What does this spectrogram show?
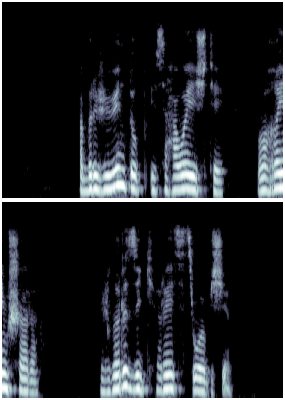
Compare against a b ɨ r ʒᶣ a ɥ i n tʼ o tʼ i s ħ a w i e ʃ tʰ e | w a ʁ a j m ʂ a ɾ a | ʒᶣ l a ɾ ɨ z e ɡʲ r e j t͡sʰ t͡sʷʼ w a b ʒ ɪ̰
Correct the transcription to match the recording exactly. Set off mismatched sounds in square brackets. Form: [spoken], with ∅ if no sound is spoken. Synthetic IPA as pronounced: a b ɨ r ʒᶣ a ɥ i n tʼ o [pʼ] i s ħ a w [a] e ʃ tʰ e | w a ʁ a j m ʂ a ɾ a | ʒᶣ l a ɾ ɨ z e ɡʲ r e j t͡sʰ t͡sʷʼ w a b ʒ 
